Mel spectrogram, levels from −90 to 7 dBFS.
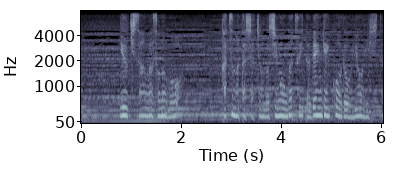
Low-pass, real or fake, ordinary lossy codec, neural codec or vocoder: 7.2 kHz; real; none; none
